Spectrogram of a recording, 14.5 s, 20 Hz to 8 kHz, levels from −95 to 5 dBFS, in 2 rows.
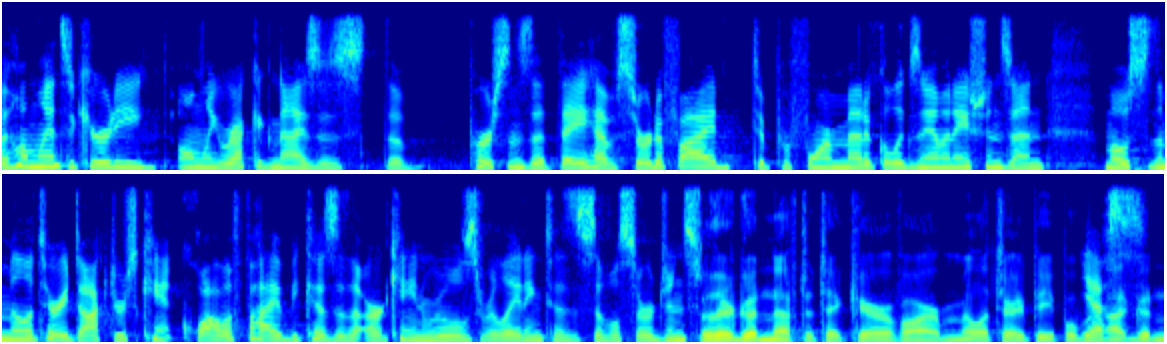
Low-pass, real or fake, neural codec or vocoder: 7.2 kHz; real; none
